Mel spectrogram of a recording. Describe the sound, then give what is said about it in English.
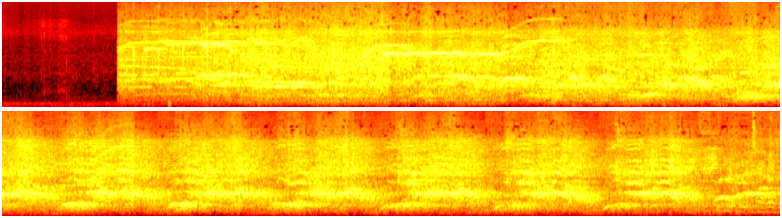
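A large crowd at a rally roars with sustained cheering and applause as Donald Trump walks onto the stage, starting abruptly after a moment of near silence, loud and continuous with swelling, rhythmic waves of shouting throughout. “Here's Donald Trump last night walking onto stage, letting people know who he is.”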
